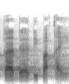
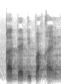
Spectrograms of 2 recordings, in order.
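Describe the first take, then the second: The two takes are said the same way.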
